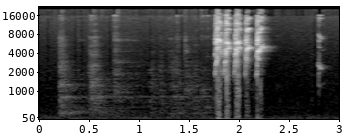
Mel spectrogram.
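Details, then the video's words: Pet rosy-faced lovebirds, four birds in a cage near a window with one on a perch, give a quick run of five shrill chirps, then a single faint note. "Lovebird Chirping Sounds"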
